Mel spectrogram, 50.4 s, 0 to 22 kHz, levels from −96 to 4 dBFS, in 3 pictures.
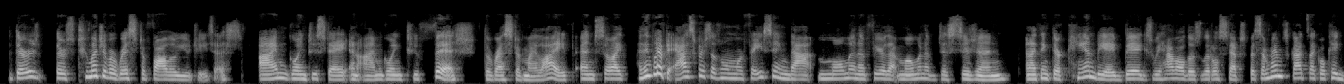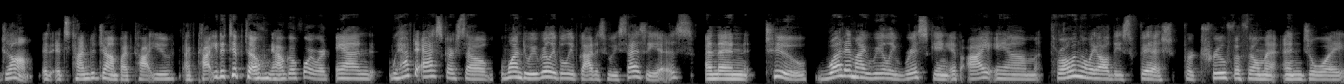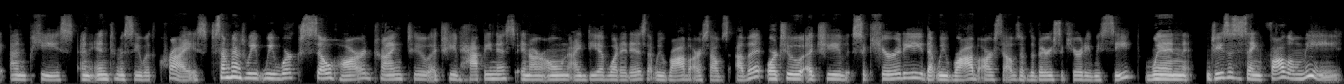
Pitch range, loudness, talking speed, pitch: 160-195 Hz, -29 LUFS, 205 wpm, 170 Hz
